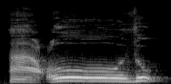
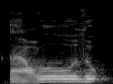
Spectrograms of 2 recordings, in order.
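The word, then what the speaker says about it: أعوذ: Après, nous avons le zou. Zou, c'est zozoté. On doit sortir le zel de la langue. C'est une lettre qui s'appelle le zel en arabe. Zou. A'oudhu. Voilà. A'oudhu.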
